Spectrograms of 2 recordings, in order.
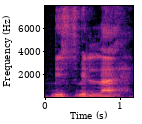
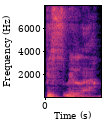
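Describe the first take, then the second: First: The consonants are voiced without escaping breath. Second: Breath escapes audibly with the consonants. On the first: The speaker calls it right. "Harusnya Bismillah, Bismillah, tidak keluar nafas" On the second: The speaker calls it wrong. "keluar nafas"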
